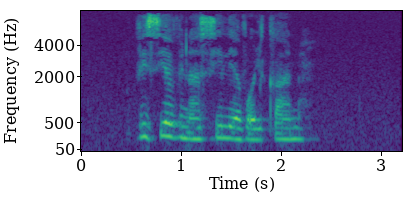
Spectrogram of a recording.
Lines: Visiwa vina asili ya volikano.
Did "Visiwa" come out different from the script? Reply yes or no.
no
